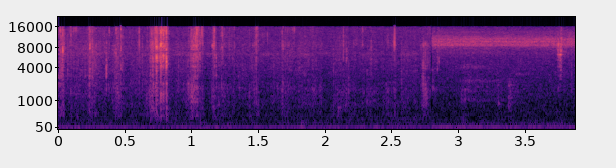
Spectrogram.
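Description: Rabbits crunch on cabbage leaves.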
